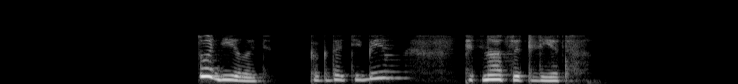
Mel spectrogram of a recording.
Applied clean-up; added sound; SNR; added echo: neural mask model DeepFilterNet 3.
